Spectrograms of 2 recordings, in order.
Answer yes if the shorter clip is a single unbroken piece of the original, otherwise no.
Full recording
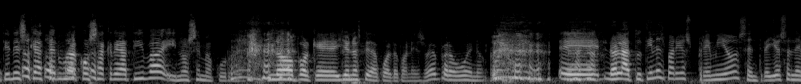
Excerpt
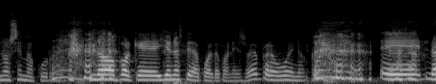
yes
